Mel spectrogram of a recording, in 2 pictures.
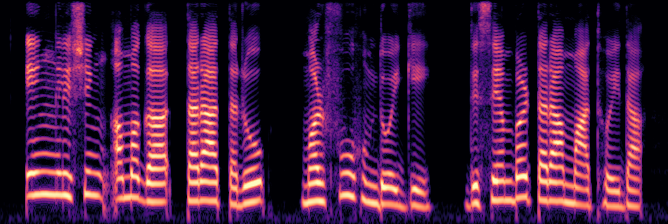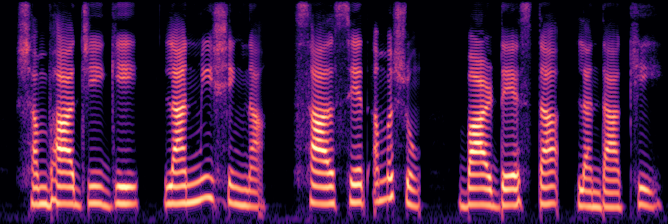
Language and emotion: Manipuri, neutral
